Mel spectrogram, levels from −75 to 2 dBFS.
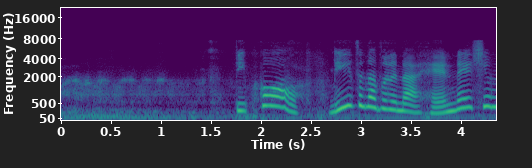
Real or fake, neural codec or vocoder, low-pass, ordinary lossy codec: fake; codec, 16 kHz, 0.5 kbps, FunCodec, trained on LibriTTS, 25 frames a second; none; none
